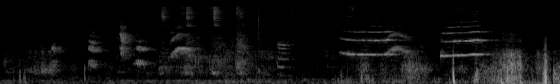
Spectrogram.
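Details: Tamed plum-headed parakeet known as a talking parrot, chattering with short rising chirps, then drawn-out clear whistled notes with bright overtones, mixed with clicks and room noise.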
